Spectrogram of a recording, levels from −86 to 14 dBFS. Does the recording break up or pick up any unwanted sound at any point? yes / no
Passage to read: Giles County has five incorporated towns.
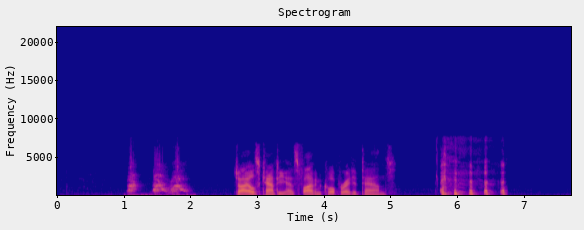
yes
